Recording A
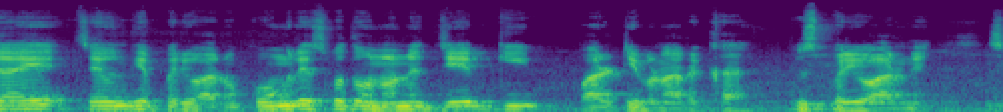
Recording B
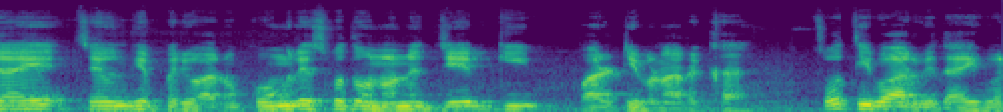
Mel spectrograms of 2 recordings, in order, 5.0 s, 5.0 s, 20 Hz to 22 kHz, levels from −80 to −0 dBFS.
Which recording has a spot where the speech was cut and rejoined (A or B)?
B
